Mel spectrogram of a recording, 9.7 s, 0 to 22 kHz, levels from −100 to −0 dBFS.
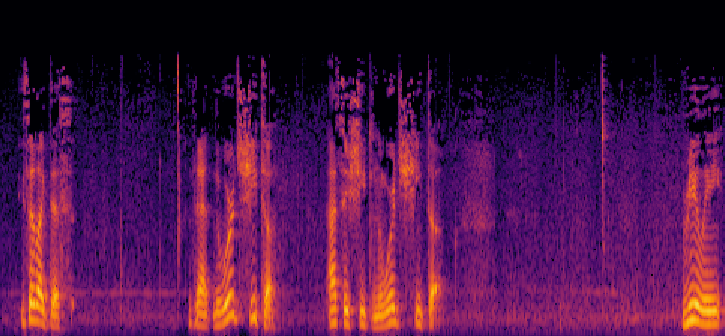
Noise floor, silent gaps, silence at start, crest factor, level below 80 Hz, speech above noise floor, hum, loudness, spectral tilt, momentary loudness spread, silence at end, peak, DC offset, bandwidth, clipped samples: -58 dBFS; none; 0.3 s; 20 dB; -70 dBFS; 37 dB; 60 Hz at -55 dBFS; -22 LUFS; -6 dB/octave; 21 LU; 0.05 s; -4 dBFS; under 0.1%; 11.5 kHz; under 0.1%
